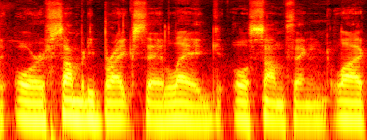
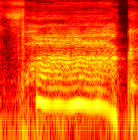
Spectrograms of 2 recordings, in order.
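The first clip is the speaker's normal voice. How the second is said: play-acted agonized scream, very high, at full lung power; 11 semitones higher, 7 dB quieter than usual. Retelling a painful injury, imitating own scream at full volume. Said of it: "I just screamed at the top of my lungs".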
